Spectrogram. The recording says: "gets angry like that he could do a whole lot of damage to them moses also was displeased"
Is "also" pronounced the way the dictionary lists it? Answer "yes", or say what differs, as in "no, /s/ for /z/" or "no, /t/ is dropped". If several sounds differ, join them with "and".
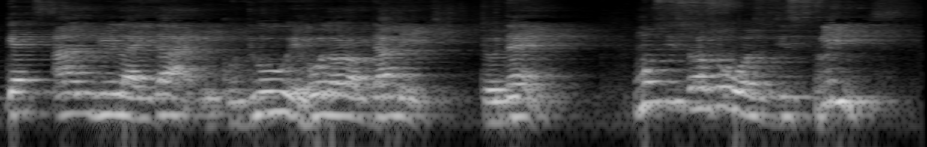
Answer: yes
